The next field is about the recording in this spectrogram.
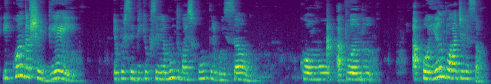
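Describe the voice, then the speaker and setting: A woman's voice: on the high side, a little slow. A Brazilian woman answering in an interview as a guest, telling her experiences expressively and often checking for agreement. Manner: expressive storytelling, often seeking agreement with tags. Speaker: interview guest, therapist and theater director. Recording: echoey room, distant microphone.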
